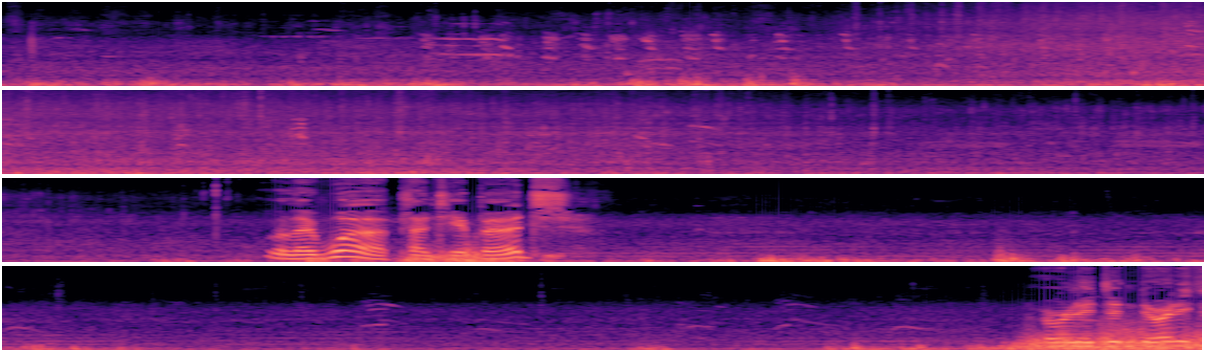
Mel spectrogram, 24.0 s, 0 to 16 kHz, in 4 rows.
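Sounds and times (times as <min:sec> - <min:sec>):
gulls calling: 0:00.0 - 0:15.6, 0:17.8 - 0:22.8
rush of wings: 0:01.7 - 0:13.1.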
